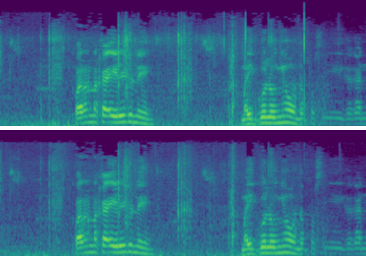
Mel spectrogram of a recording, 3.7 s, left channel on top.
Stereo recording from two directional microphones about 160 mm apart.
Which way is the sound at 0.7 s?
20° left (ahead or behind).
